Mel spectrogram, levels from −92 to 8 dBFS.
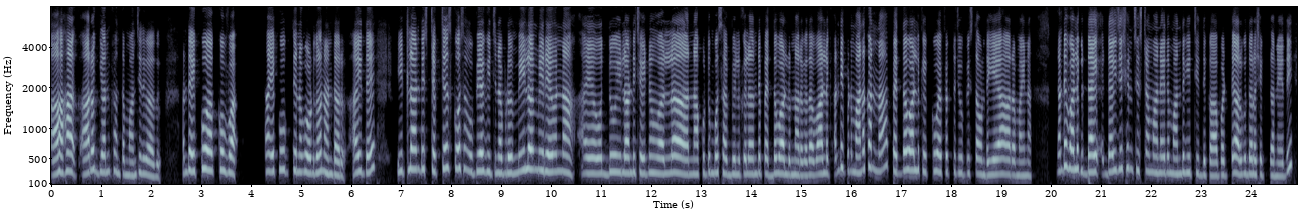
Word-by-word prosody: ఆహా 285 +2 +6 0.3
ఆరోగ్యానికంత 280 -2 -1
మంచిది 250 +4 -5
గాదు. 205 -2 -2 0.5
అంటే 280 +4 0
ఎక్కువ 330 +4 +1 0.3
కొవ్వు. 285 -4 +4 0.7
ఆ! - - +3
ఎక్కువకు 315 0 -6
తినకూడదు 275 -3 0
అనంటారు. 245 -6 -1 0.3
అయితే 275 -1 +2 0.6
ఇట్లాంటి 325 +3 +2
స్ట్రెక్చర్స్ 325 +4 0
కోసం 340 0 +1
ఉపయోగించినప్పుడు 270 -2 +1 0.2
మీలో 320 +3 +5 0.2
మీరేమన్నా 290 -1 +2 0.4
అయి 260 0 +1
వద్దు 260 +2 -4 0.2
ఇలాంటివి 270 0 +1
చేయటం 265 +1 -2
వల్ల 255 +1 +1 0.4
నా 245 - +2
కుటుంబ 270 0 -7
సభ్యులకి 245 -1 -3
లేదంటే 250 +1 -1
పెద్దవాళ్ళున్నారు 240 -1 0
గదా! 235 +1 0
వాళ్ళకి 255 -1 +2
అంటే 330 - -2
ఇప్పుడు 290 0 -10
మనకన్నా, 315 +1 +1 0.2
పెద్దవాళ్ళకెక్కువ 300 0 +1
ఎఫెక్ట్ 275 0 -8
చూపిస్తా 260 0 -8
ఉంటాయి 230 0 -5
ఏ - - +2
ఆహారమైనా. 230 -2 -2 0.6
అంటే 380 +5 +2
వాళ్ళకి 325 -2 +3
డై 280 0 +7 0.3
డైజెషన్ 325 +3 -1
సిస్టమ్ 295 -1 -6
అనేది 265 0 -2
మందుగిచ్చిద్ది 255 -2 -5
కాబట్టి, 220 +2 -2
అరుగుదల 245 0 -2
శక్తనేది, 220 - -5
270 Hz, 120 wpm, -23 LUFS, 250-295 Hz, 0.7 s, డై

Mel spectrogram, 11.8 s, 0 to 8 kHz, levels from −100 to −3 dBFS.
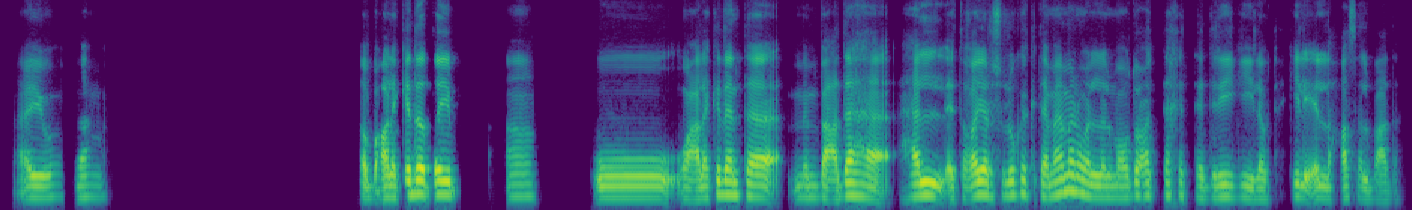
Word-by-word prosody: أيوه 120 +2 -2
فاهمك. 120 +1 -10 2.1
طَب - - -2
على 120 0 +3
كده 150 +3 +7
طيب 150 0 +4 0.4
آه، 130 +1 -10 0.5
و - - -4 0.7
وعلى 115 +2 0
كده 150 +3 +2
أنت 135 -3 +2
من 120 0 -9
بَعدها 140 - +2
هل 135 +1 +3
اتغيّر 135 +5 +3
سلوكك 145 +3 -4
تمامًا 155 +8 +1
والّا 125 -6 +1
الموضوع 120 +2 -2
اتّاخد 135 0 -8
تدريجي؟ 120 -1 -6
لو 110 -1 -5
تحكي 130 +5 -10
لي - - 0
إيه - - -1
اللي 115 -1 -4
حصَل 110 -2 -7
بَعدها. 95 -2 -10
125 Hz, 145 wpm, -23 LUFS, 120-140 Hz, 2.1 s, كده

